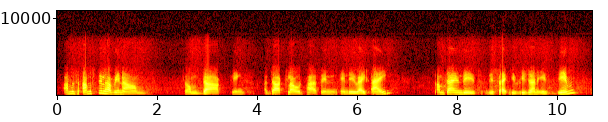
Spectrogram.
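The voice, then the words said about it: Very heavy accent. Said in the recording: “I'm having trouble with your accent. It's very heavy.”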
